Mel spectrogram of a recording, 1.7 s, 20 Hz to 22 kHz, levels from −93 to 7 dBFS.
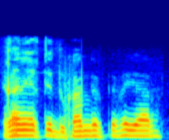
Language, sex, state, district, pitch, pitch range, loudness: Bengali, male, Assam, Hailakandi, 155 Hz, 145-160 Hz, -18 LUFS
